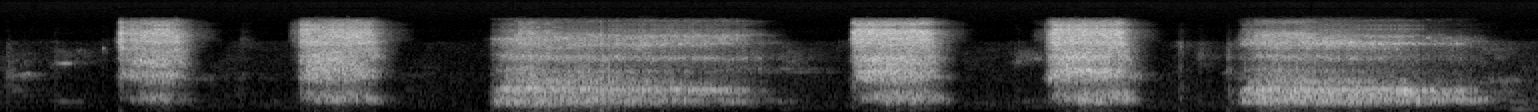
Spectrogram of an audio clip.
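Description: Deep breathwork breathing, loud and close: sharp quick inhales alternate with long, rushing exhales in a steady, repeating rhythm.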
